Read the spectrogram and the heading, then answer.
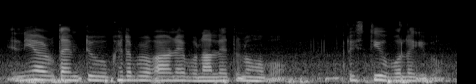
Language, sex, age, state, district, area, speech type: Assamese, female, 30-45, Assam, Morigaon, rural, spontaneous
